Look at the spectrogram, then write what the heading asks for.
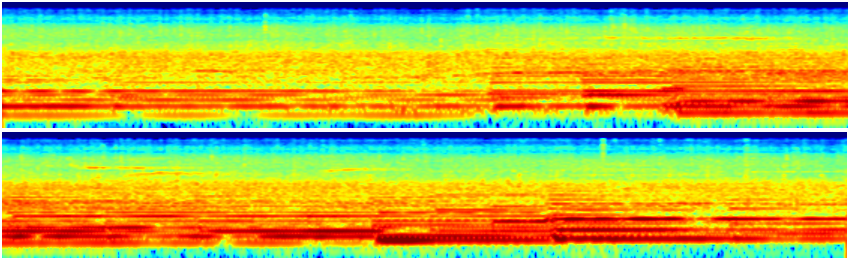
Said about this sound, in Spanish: ¿Cuántos hoy le dan un aplauso, Señor, por esta palabra? Vamos, quiero oírlo.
